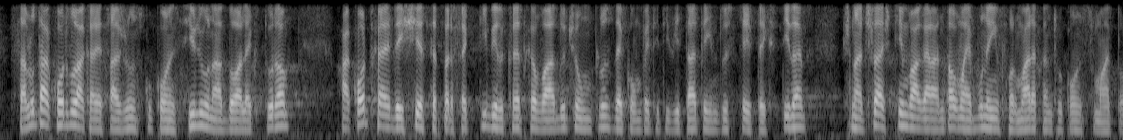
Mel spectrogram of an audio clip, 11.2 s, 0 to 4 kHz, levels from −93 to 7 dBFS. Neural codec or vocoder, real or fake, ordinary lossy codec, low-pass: codec, 24 kHz, 6 kbps, HILCodec; fake; none; 3.6 kHz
